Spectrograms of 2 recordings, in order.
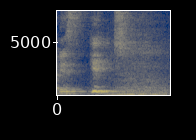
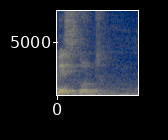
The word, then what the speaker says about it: biscuit: Next word हमारा common word है बिस्किट। देखिए हम इसको बोलते हैं बिस्कुट, लेकिन इंग्लिश के अंदर हम इसके जो सही प्रोनाउंसिएशन है बिस्किट, BISCUIT, बिस्किट। तो ये नेक्स्ट वर्ड जो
